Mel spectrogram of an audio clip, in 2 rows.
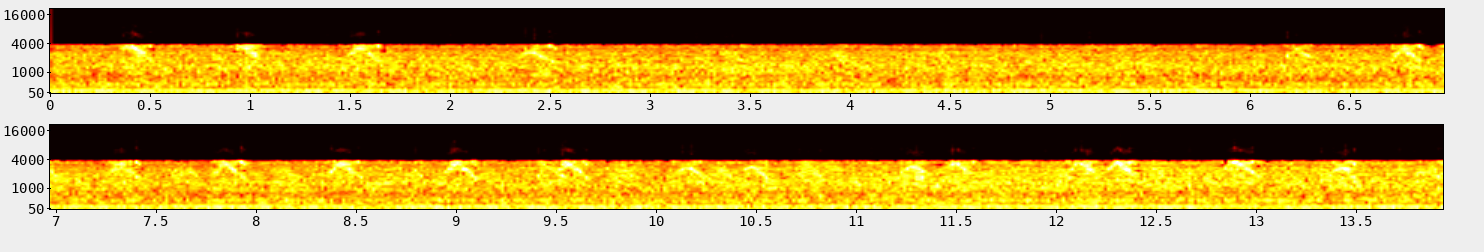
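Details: Peregrine falcons at their nest in Płock, Poland, on 28 April 2019, as the female tries to feed but finds only leftovers: many short sharp chipping calls in irregular bursts, under a constant electrical hum.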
